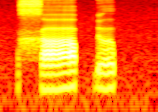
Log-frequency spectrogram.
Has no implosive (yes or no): no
